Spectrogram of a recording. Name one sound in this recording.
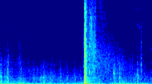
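A gunshot cracks sharply in a video game.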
